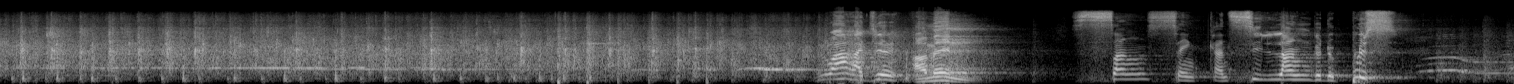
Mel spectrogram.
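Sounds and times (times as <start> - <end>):
audience clapping: 0.0 - 9.7
speech: 8.3 - 9.8, 11.1 - 14.0.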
